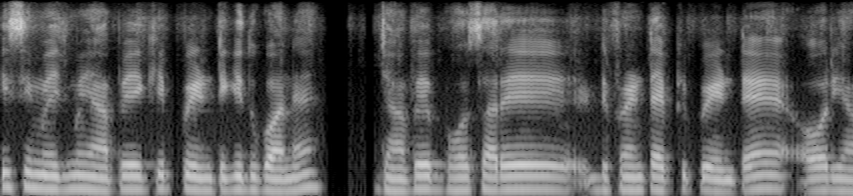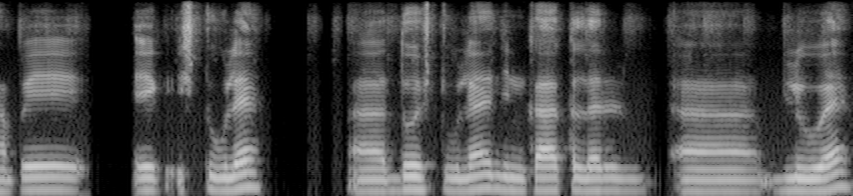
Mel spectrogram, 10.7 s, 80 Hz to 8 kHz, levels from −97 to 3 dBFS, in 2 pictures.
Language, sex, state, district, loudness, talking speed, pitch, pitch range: Hindi, male, Arunachal Pradesh, Lower Dibang Valley, -23 LUFS, 175 wpm, 140 Hz, 135-150 Hz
